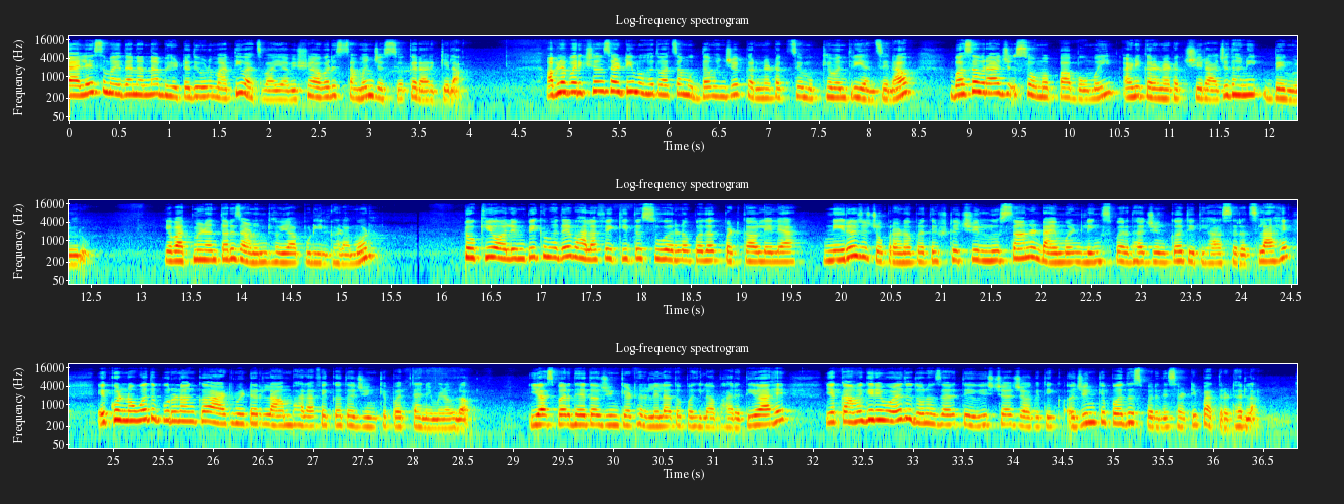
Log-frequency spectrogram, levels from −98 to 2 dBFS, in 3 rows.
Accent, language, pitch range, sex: native, Marathi, 205-265 Hz, female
